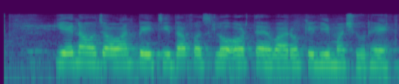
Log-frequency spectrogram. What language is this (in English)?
Urdu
